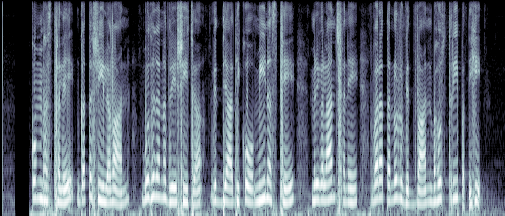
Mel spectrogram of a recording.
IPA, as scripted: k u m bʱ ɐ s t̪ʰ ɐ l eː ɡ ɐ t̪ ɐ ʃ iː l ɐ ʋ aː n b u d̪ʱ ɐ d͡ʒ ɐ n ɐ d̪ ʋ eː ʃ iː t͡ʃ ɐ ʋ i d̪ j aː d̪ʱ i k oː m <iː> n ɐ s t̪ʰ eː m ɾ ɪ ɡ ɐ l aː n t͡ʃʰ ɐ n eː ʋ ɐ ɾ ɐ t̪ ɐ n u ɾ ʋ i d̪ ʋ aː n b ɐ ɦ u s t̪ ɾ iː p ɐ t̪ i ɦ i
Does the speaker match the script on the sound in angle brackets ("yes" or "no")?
yes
